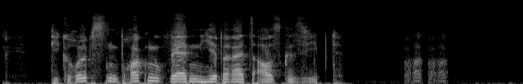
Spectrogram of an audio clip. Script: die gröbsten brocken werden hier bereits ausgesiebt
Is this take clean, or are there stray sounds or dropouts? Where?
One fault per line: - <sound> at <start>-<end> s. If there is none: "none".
- laugh at 4.0-4.5 s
